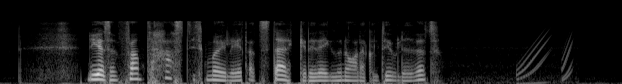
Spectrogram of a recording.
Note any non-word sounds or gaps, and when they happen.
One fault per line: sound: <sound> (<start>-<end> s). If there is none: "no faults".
sound: chirp (5.2-5.7 s)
